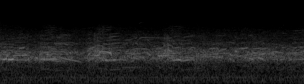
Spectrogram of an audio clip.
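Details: Noisy seagulls calling together, said to make such noise to scare off predators; thick, continuous clamour of overlapping nasal cries, a few clear slurred notes standing out near the start.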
